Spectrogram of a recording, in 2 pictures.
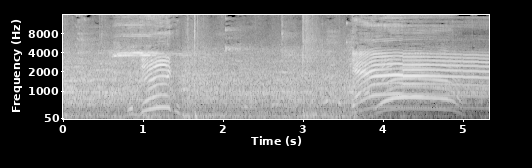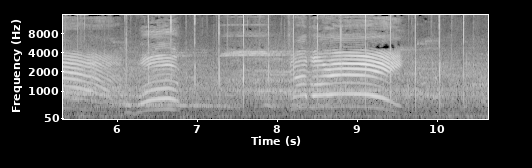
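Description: Sneakers squeak loudly on the court floor.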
